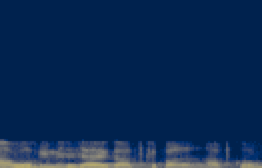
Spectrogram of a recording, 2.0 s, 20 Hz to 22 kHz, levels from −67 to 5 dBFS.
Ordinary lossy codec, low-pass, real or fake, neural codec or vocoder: AAC, 32 kbps; 3.6 kHz; real; none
